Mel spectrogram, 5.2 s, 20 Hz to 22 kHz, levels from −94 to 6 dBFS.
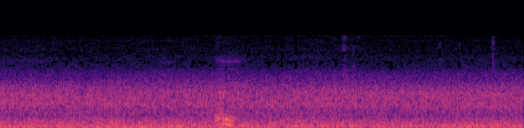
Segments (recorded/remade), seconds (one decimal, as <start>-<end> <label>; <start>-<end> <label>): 0.0-0.7 recorded; 0.7-1.2 remade; 1.2-5.2 recorded

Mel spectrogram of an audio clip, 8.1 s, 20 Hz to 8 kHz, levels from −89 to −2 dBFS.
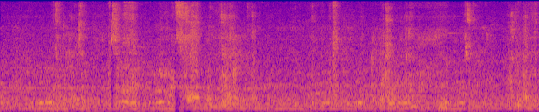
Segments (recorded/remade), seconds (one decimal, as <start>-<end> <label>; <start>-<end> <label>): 0.0-6.1 recorded; 6.1-6.7 remade; 6.7-8.1 recorded

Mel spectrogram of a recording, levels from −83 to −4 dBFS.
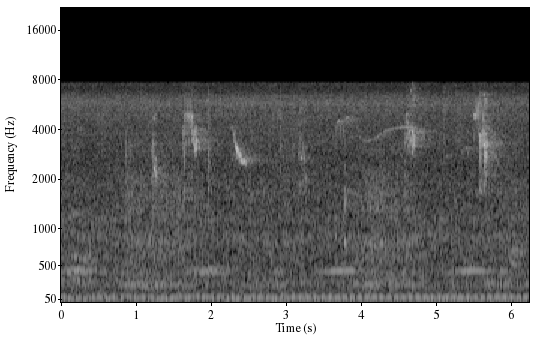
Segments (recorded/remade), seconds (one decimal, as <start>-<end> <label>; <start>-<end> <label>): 0.0-3.0 remade; 3.0-6.3 recorded

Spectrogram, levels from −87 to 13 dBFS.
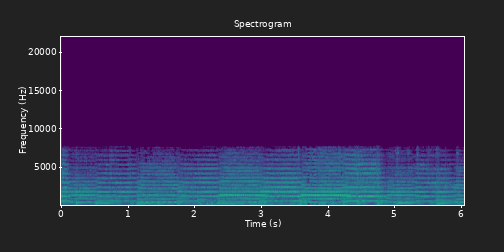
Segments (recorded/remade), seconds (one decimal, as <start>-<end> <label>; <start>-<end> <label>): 0.0-1.0 remade; 1.0-4.4 recorded; 4.4-6.0 remade

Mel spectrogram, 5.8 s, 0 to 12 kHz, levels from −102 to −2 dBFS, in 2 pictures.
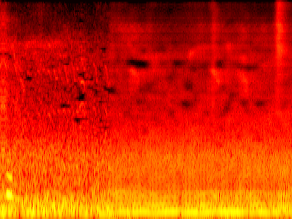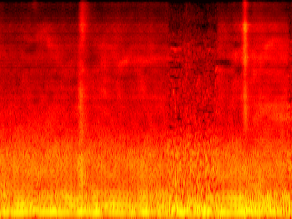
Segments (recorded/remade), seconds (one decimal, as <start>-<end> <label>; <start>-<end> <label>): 0.0-1.1 recorded; 1.1-4.6 remade; 4.6-5.1 recorded; 5.1-5.8 remade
